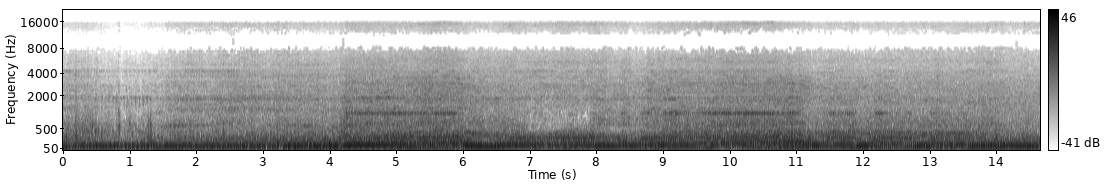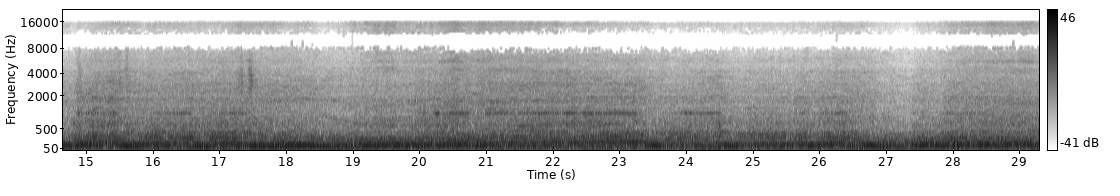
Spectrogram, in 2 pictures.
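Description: ATV engines running while riding, the nearest one's pitch stepping up and down with the throttle, along with an on-and-off higher whine.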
